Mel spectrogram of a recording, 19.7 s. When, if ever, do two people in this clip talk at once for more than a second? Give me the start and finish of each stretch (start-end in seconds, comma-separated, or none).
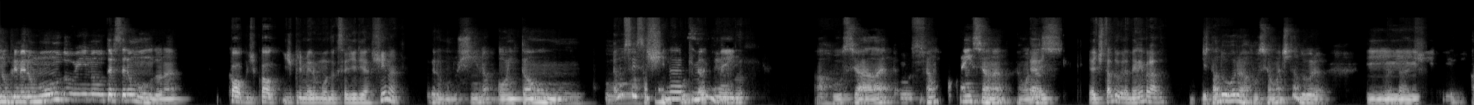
8.2-10.0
